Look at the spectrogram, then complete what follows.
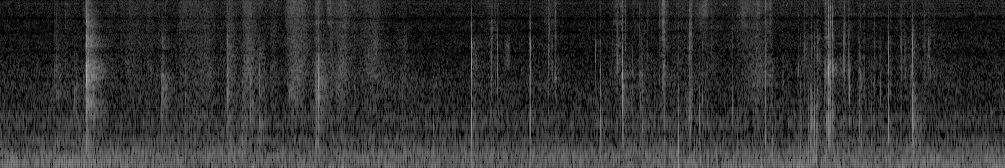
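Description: Faint scattered clicks of an air-conditioner remote control's buttons being pressed, with light handling noise, over near-silent room tone.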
